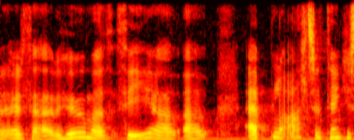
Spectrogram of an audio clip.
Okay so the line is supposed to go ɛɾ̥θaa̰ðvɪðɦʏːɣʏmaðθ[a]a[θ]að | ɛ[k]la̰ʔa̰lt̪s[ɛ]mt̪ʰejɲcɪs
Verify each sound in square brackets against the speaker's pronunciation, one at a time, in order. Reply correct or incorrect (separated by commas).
incorrect, incorrect, incorrect, correct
